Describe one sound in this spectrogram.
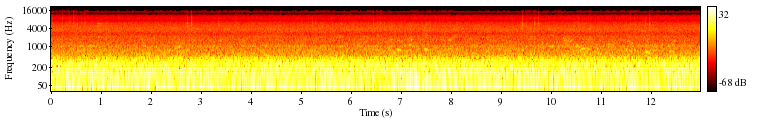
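Tyres rumble over a runway as an airliner taxis.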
